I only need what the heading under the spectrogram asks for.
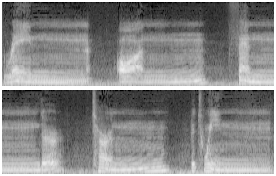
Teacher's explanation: the N is a nasal consonant made with the tongue blade to the upper gum Ridge its most resonant and it's well forward placed it's a melodic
